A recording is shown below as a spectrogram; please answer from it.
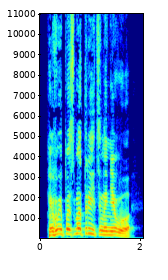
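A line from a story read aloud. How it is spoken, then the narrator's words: Loud laughter. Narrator (Russian): расхохотался Дарри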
